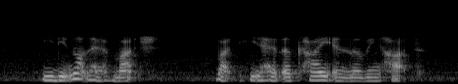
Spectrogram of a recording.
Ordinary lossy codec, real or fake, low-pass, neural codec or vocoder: none; real; 3.6 kHz; none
